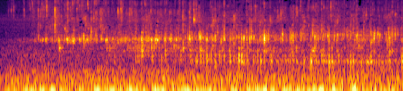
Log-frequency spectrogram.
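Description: Hot mint tea poured in a steady stream from a metal Moroccan teapot into a drinking glass, starting about half a second in.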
